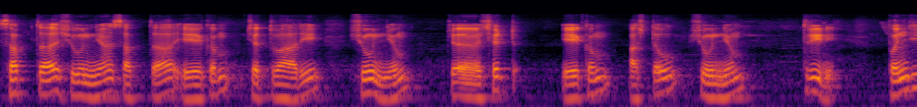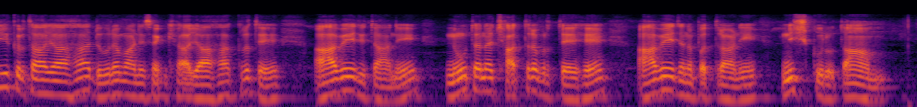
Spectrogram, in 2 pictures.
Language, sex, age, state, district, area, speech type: Sanskrit, male, 45-60, Karnataka, Uttara Kannada, urban, read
